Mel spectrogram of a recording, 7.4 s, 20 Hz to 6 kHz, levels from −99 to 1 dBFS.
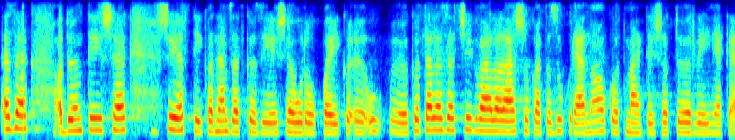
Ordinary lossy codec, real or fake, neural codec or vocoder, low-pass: Opus, 16 kbps; real; none; 5.4 kHz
